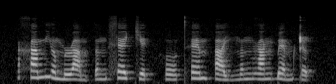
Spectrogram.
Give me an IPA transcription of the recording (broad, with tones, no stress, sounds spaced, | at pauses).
x a˧˥ m j ə˨˩ m ɹ a˨˩˨ m ʔ ə˨˩˦ ŋ s ɛ˧ c e˨˩ k̚ h o˨˩˦ t̪ʰ ɛ˧˥ m ʔ a˨˩ j ŋ ə˧ ŋ ɣ a˧˥ ŋ ɓ ɛ˨˩˦ m ʈ ə˨˩ k̚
